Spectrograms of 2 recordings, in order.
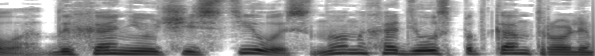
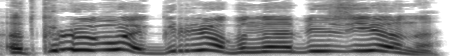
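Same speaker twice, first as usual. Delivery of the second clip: yelling. Acted. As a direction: scream insults at him. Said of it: "рявкнул Рыгало".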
